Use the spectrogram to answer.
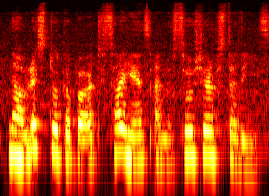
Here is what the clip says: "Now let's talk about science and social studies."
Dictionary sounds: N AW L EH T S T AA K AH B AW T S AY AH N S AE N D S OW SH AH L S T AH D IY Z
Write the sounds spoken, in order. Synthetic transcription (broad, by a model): N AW L EH T S T AA K AH B AW T S AY AH N S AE N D S OW SH AH L S T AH D IY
